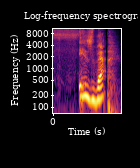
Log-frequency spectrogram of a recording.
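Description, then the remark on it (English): A steady, airy hiss from a human voice imitates the snakes of Medusa's hair for about half a second, then breaks into a louder, voiced vocal sound. “Was that your hair? That's snakes.”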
